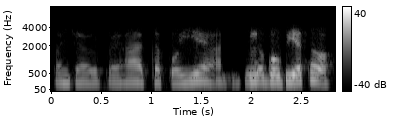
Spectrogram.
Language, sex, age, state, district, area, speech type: Sindhi, female, 18-30, Gujarat, Junagadh, rural, conversation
